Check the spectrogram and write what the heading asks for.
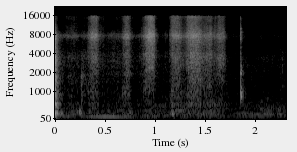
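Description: A thin plywood panel handled against a wooden frame: a sharp knock at the start, then a second and a half of short scraping and rubbing noises as it is slid and pressed into place, and a light knock near the end.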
